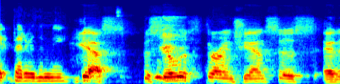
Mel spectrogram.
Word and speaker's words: Bacillus thuringiensis: Yes, Bacillus thuringiensis, and it's Israeliensis is the variety.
